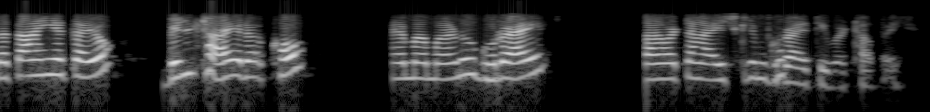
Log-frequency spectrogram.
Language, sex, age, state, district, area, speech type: Sindhi, female, 60+, Gujarat, Kutch, urban, conversation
